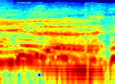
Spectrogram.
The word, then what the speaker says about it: Leelh: Lille, L-E-E-L-H.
